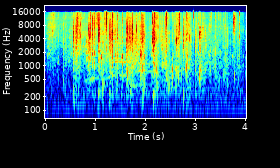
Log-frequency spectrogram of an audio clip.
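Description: A small group clapping their hands, a dense patter of claps that starts about half a second in and thins out near the end.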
